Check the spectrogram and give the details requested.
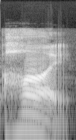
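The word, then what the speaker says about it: high: सब में आपने देखा सबसे पहले हाय देखिए एच आई को य आप प्रोनाउंस कर रहे हैं हाय आगे जो जी और एच है इसको आप बिल्कुल नहीं प्रोनाउंस कर रहे क्यों क्योंकि ये जी और एच का क जो है यह वल के बाद आ रहा है इसलिए उसको प्रोनाउंस नहीं करना इसी तरह लाइट डॉटर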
